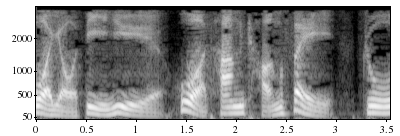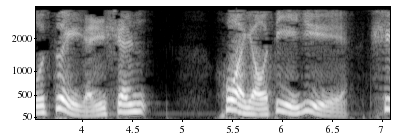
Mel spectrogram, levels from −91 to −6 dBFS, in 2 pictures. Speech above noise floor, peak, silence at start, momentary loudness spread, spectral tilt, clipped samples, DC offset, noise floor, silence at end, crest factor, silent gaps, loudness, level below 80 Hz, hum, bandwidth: 43 dB; 0 dBFS; 0 s; 9 LU; -11.5 dB/octave; under 0.1%; under 0.1%; -59 dBFS; 0 s; 16 dB; none; -17 LUFS; -42 dBFS; none; 3.8 kHz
